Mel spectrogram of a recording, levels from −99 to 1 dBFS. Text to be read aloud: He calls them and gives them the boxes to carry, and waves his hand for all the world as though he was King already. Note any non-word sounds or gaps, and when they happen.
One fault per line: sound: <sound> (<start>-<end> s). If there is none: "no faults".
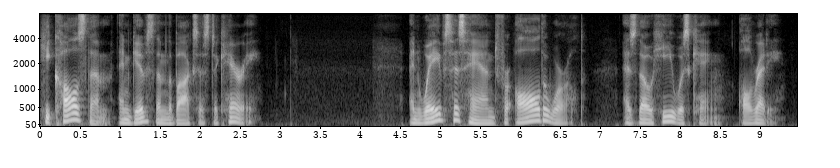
no faults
